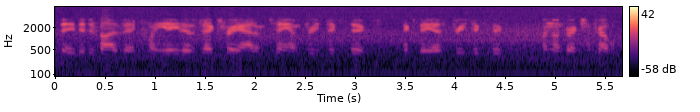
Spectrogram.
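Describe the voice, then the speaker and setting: Male police radio voice, terse and procedural, rapid and monotone, over clear outdoor vehicle noise. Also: fairly low pitch. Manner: terse, procedural, uses number codes. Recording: noisy outdoor bodycam with vehicle sounds.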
